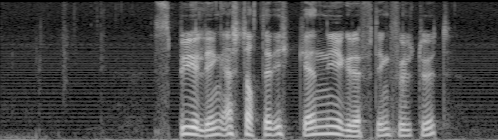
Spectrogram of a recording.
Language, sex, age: Norwegian, male, 32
